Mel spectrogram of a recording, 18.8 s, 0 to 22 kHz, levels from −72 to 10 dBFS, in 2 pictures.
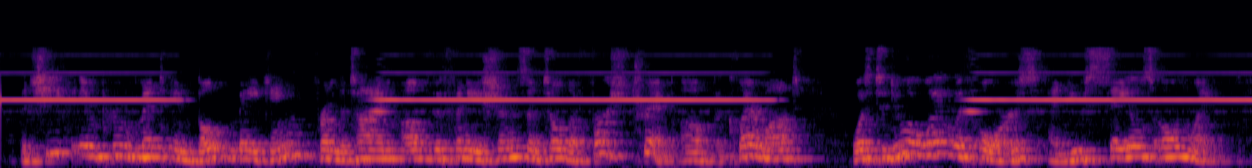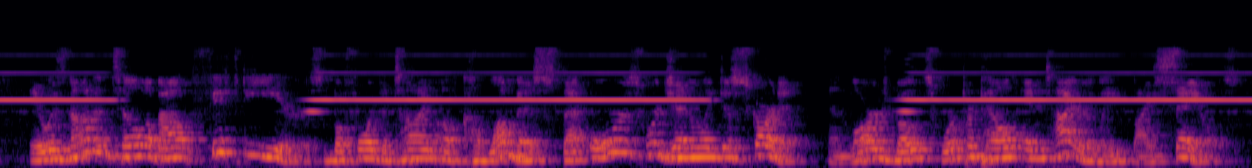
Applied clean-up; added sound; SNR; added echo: none; Wind instrument, woodwind instrument; 3 dB; reverberation time 1.2 s.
